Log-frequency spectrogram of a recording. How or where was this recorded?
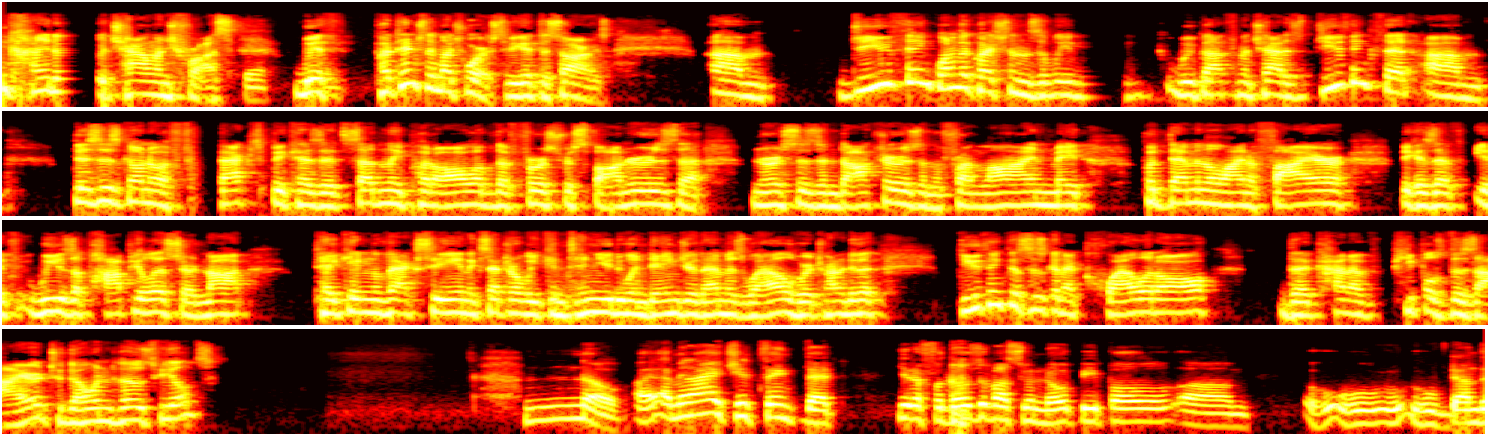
video call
